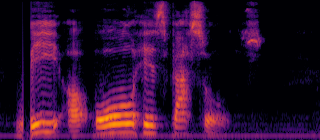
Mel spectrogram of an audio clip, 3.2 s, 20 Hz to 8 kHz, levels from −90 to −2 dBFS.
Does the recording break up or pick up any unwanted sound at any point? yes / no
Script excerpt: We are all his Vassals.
yes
